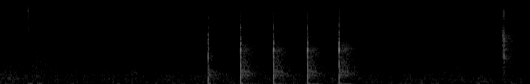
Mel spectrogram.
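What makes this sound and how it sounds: A mobile phone is tapped with a finger, giving seven short, sharp, dry clicks with a slight buzzy rattle: a faint one at first, then a quick run of five and one last click. This is the strange vibration noise that both an iPhone 5 and a Samsung phone make when tapped, with no explanation known.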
